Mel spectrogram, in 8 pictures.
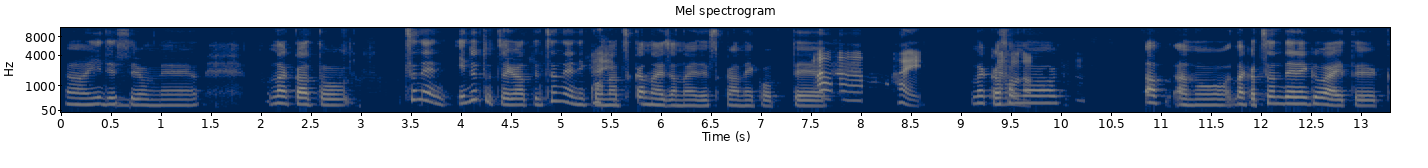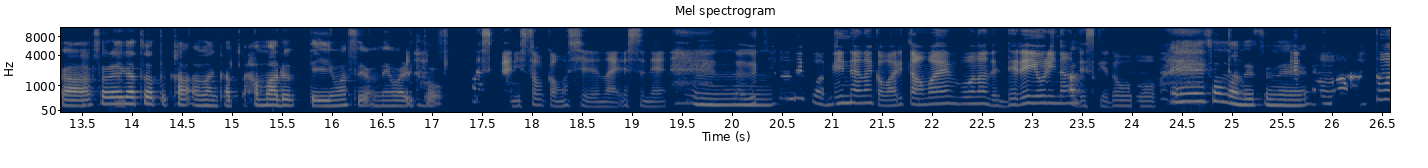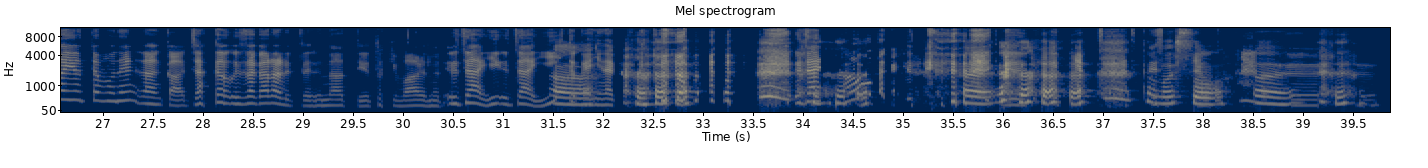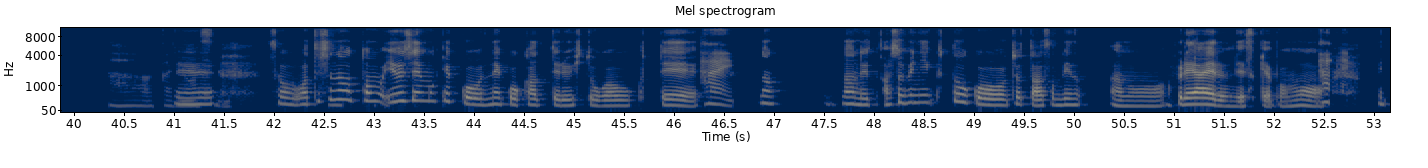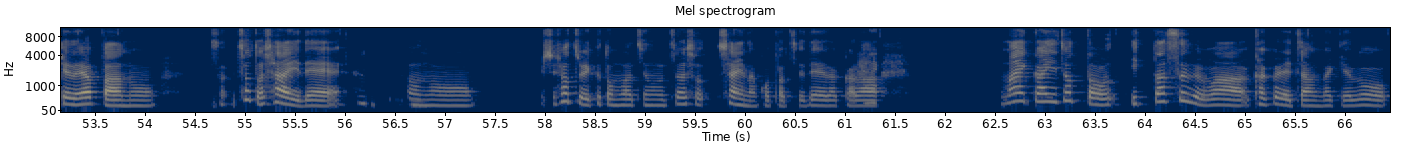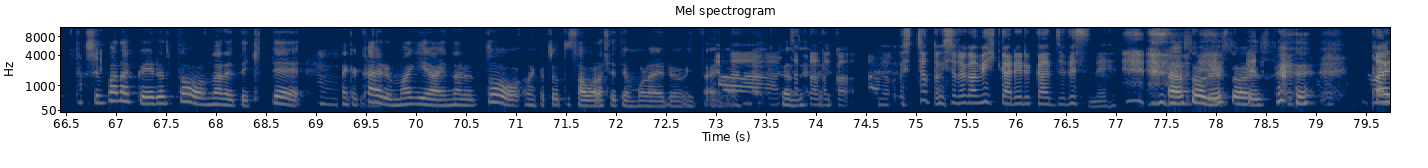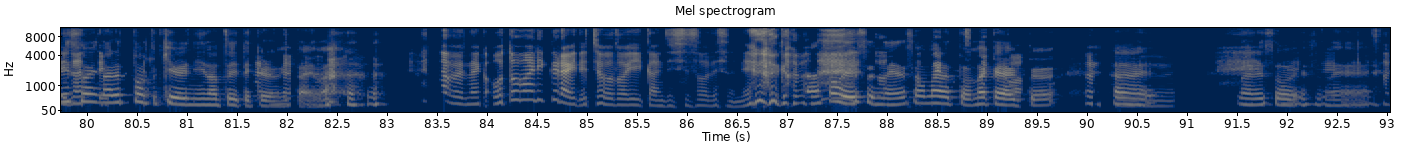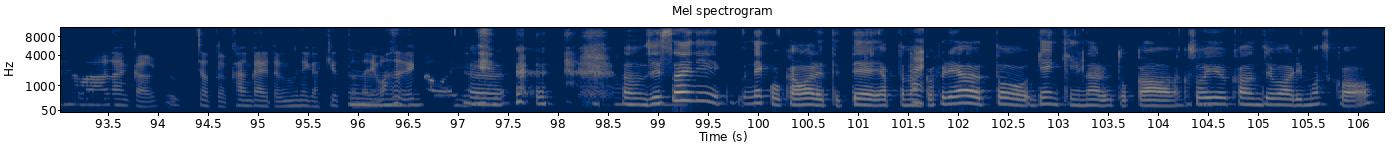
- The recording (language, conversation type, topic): Japanese, unstructured, 動物が人に与える癒しの力について、どう思いますか？
- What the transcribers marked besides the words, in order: background speech; other background noise; chuckle; chuckle; unintelligible speech; chuckle; laughing while speaking: "感じで"; chuckle; unintelligible speech; chuckle; laughing while speaking: "なんか"; unintelligible speech; chuckle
